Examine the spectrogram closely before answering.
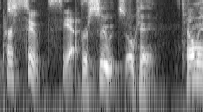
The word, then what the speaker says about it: Pursesuitz: And then the one that I always have a hard time pronouncing, Pursesuitz. Pursesuitz, yes.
